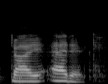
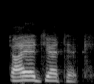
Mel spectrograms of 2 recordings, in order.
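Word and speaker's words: diegetic: How do you pronounce the word diatic? Yeah, I mucked it up so bad. Uh there. Diagetic.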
